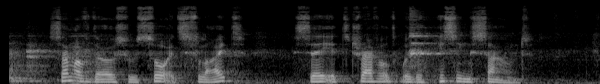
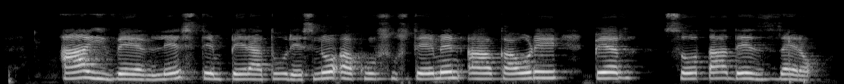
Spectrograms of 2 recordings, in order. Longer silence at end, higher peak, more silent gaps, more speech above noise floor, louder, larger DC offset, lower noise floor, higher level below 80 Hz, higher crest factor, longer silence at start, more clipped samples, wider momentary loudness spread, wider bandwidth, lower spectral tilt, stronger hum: second, 0 s vs 0.3 s; second, -10 dBFS vs -2 dBFS; neither; second, 23 dB vs 39 dB; second, -28 LUFS vs -17 LUFS; neither; second, -51 dBFS vs -55 dBFS; first, -52 dBFS vs -62 dBFS; about the same, 18 dB vs 14 dB; second, 0.1 s vs 0.6 s; neither; about the same, 11 LU vs 10 LU; first, 16.5 kHz vs 11.5 kHz; about the same, -4.5 dB/octave vs -3.5 dB/octave; neither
